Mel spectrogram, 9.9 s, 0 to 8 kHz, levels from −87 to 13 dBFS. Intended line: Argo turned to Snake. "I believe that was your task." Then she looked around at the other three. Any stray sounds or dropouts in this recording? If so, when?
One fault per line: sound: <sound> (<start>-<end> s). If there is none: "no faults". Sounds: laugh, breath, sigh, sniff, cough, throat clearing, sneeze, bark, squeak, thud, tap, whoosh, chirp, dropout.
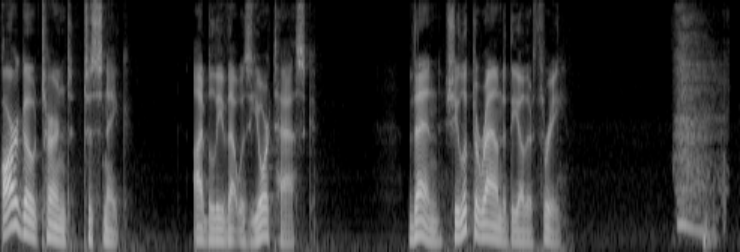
sound: sigh (9.0-9.7 s)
